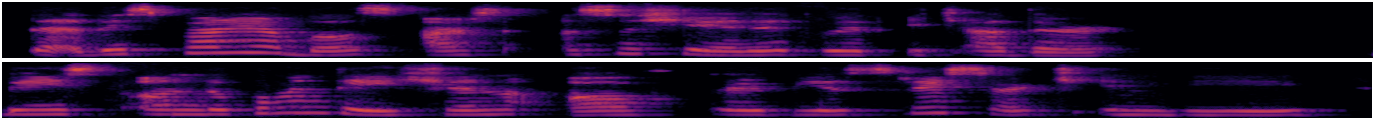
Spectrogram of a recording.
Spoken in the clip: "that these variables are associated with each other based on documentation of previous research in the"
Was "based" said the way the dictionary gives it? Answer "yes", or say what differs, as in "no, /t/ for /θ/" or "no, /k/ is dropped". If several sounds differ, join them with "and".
yes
